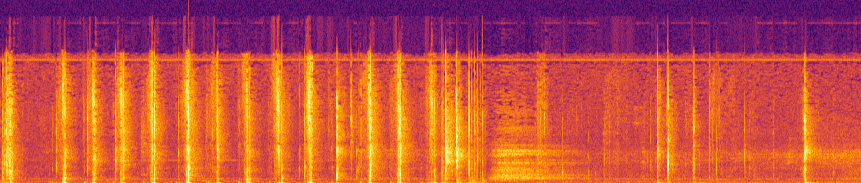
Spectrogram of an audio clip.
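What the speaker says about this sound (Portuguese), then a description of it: "Pegar mais uma sequência aqui de cartas" Tarot cards shuffled and drawn by hand: a steady run of sharp, close riffling snaps and taps, then a softer sliding spread and a few last isolated flicks.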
